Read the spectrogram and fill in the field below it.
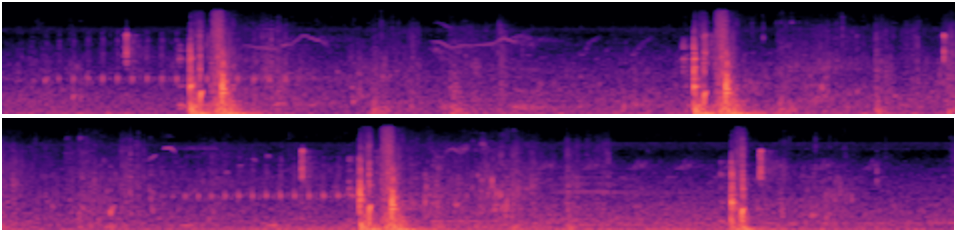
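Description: Wooden planks thud loudly into place, one at a time.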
